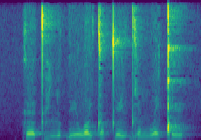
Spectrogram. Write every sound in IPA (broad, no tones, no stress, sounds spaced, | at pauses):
k ø t̪ ɛ̤ ʎ u ɠ y w o j d ɔ t̪ y lʲ d j ø n w e ǃ y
